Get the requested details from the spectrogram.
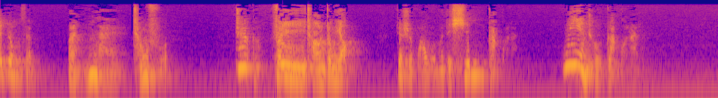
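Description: An elderly man speaks calmly and slowly through a microphone, with pauses between phrases.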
